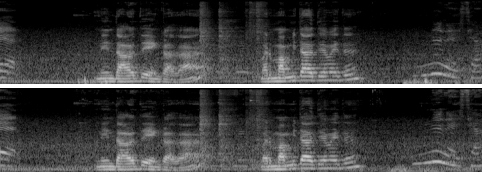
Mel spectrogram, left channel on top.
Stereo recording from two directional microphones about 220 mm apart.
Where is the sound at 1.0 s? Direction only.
10° left (ahead or behind).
